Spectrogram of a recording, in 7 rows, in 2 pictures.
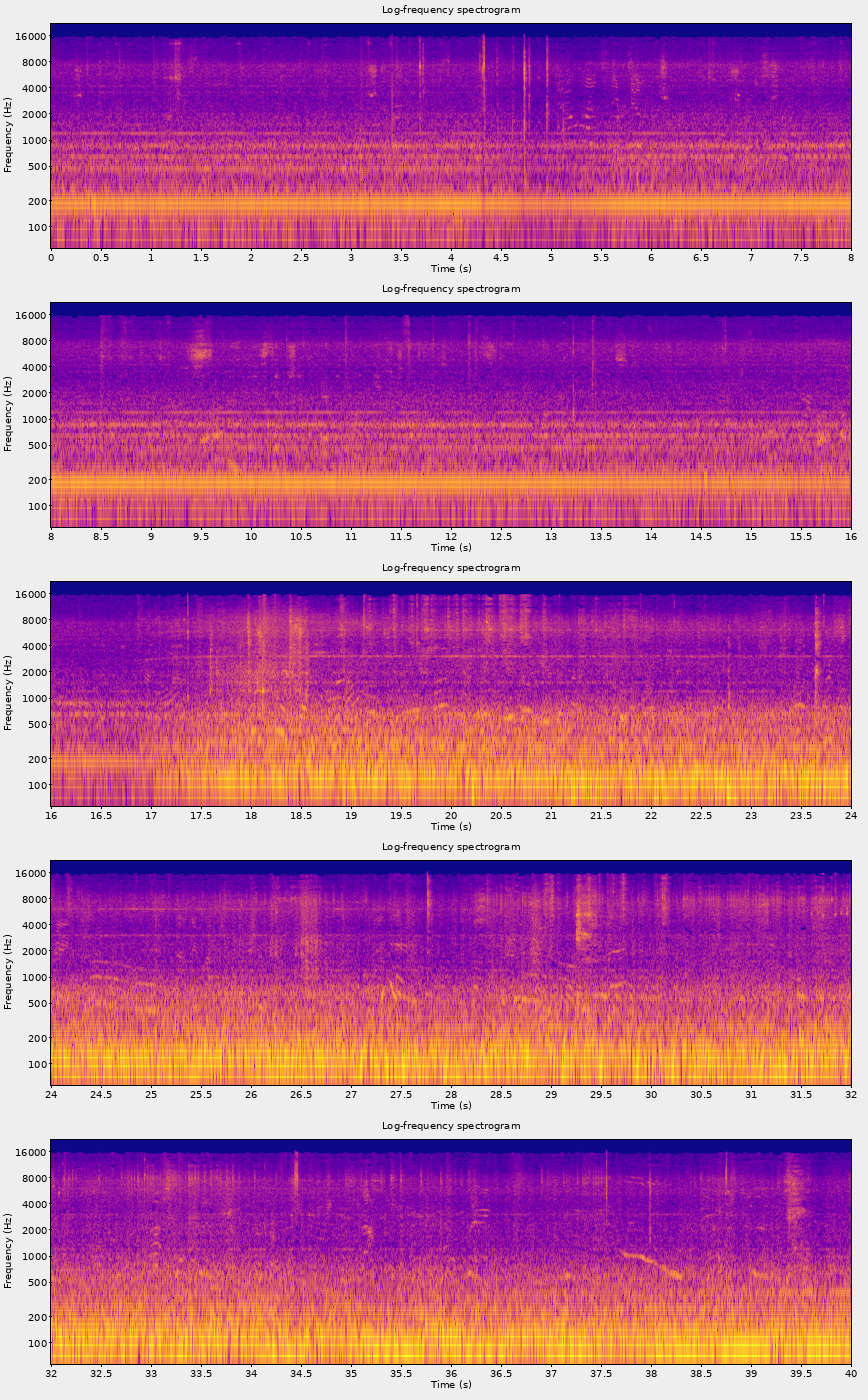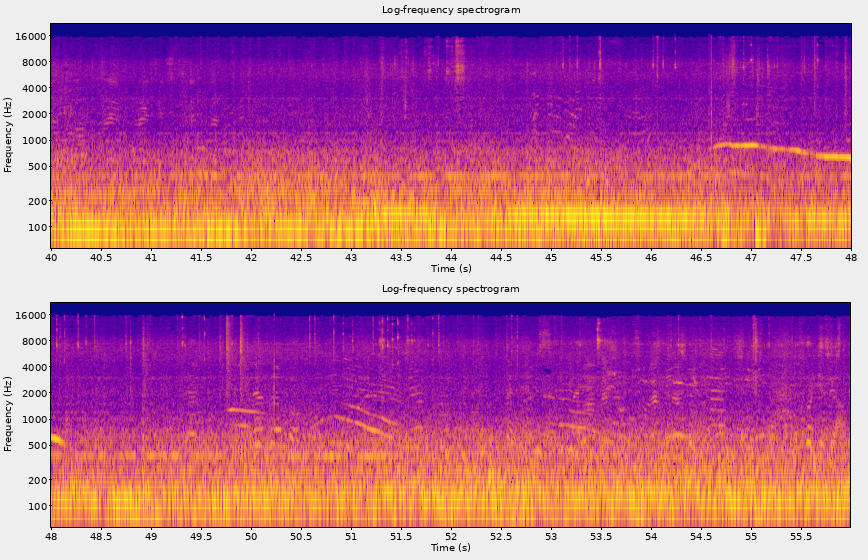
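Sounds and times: jet engines rumbling: 0.0 - 55.9
wheels rumbling on runway: 0.0 - 55.9.

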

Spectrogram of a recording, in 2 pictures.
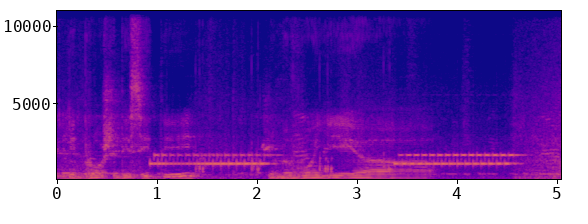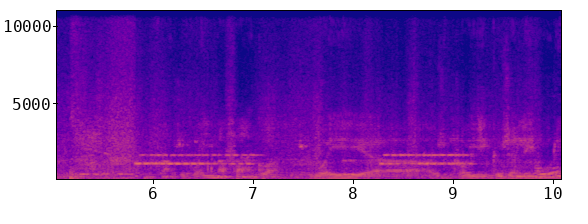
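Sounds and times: man speaking: 0.0 - 3.9, 6.1 - 10.0.

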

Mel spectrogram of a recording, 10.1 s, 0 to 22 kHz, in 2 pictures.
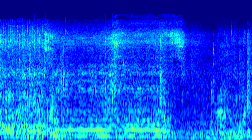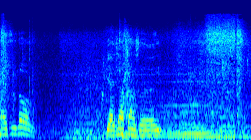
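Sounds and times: machine motor hum: 7.4 - 10.0.

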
